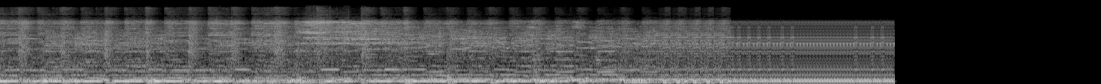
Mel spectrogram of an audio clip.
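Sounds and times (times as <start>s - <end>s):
band music with electric guitar: 0.0s - 9.0s
evenly repeating buzz: 0.4s - 9.0s.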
